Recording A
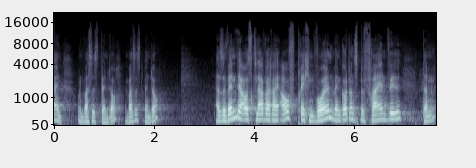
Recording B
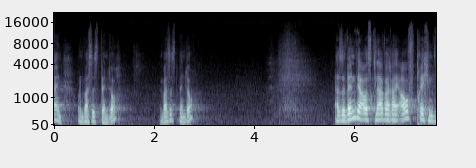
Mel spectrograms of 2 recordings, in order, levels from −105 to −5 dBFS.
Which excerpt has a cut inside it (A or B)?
A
